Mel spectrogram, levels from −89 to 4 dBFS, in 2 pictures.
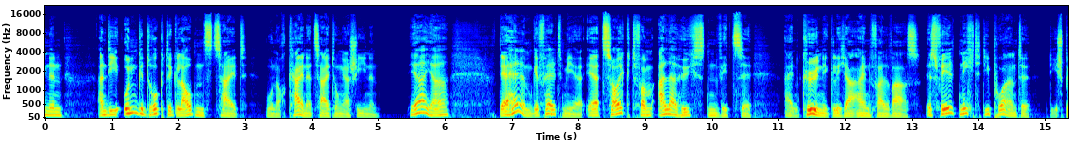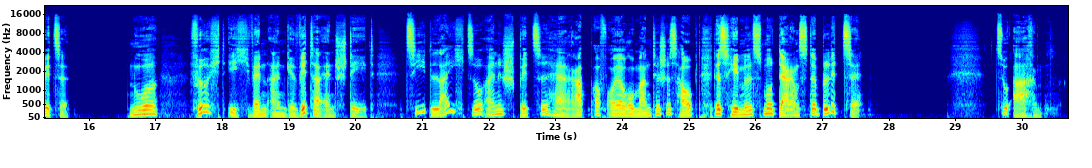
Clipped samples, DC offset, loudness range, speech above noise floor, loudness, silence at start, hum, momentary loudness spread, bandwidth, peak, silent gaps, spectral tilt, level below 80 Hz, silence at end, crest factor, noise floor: under 0.1%; under 0.1%; 5 LU; 59 dB; -25 LUFS; 0 s; none; 13 LU; 16.5 kHz; -2 dBFS; none; -4.5 dB/octave; -50 dBFS; 0.4 s; 22 dB; -84 dBFS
